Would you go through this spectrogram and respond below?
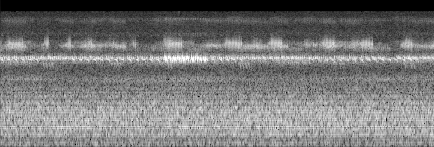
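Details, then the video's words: Crickets at night in a serene outdoor setting, gentle chirping: a steady high-pitched trill with softer pulsed chirps above, and one louder trilling burst for about half a second midway. "Soothing Cricket Sounds"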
